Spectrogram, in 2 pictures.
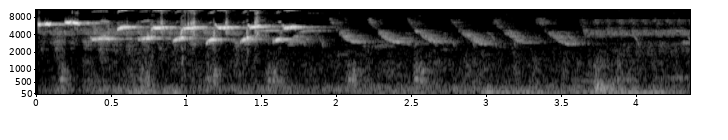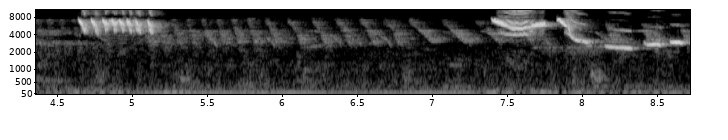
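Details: Local Hill Blue Flycatcher from Merapi, a young bird learning its song. A rapid run of high whistled and trilled notes is followed by a pause, then a sharp bright burst and a final swooping, slurred whistle.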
